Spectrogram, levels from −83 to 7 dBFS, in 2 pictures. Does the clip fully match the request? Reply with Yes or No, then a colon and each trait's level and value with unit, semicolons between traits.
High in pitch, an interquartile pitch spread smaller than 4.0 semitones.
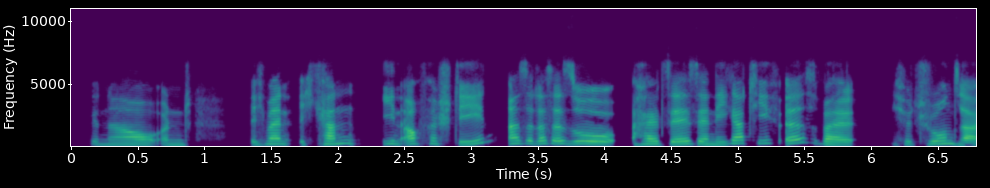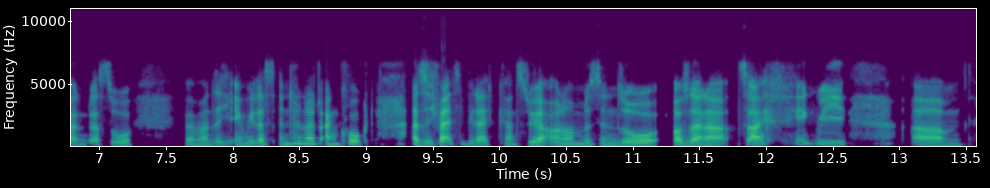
Yes: high, 205 Hz; average, 2.9 semitones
